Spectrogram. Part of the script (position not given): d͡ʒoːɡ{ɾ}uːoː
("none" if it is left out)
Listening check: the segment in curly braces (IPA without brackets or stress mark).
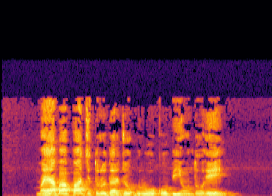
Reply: ɾ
